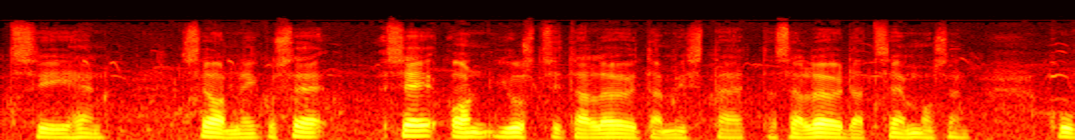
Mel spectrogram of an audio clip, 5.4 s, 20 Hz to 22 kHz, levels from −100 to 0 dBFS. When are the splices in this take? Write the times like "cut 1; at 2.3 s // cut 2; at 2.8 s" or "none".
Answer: none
